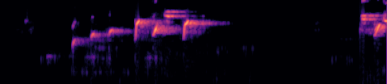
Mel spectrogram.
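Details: European goldfinch, Algeria, Tadmait song style: a short run of clipped, rising high notes, each a little higher than the last. After a pause, a brief twittering fragment follows.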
